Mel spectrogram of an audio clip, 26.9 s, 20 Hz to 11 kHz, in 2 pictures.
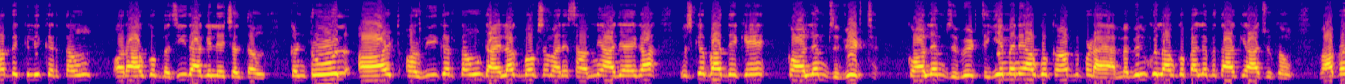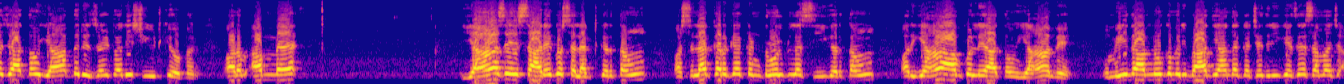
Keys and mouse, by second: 0.3 click, 1.6-2.6 drag, 12.0-13.0 drag, 13.9-15.0 drag, 15.1-16.2 drag, 20.2-21.3 drag, 23.5-24.5 drag.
